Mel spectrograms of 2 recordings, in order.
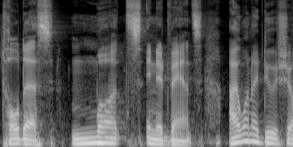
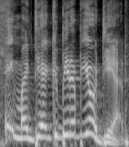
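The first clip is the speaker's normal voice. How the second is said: put-on New Jersey accent, pitched high. Describing a talking mongoose from a past tournament, Jeff the Mongoose New Jersey accent. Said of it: "a mongoose with like a New Jersey accent".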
